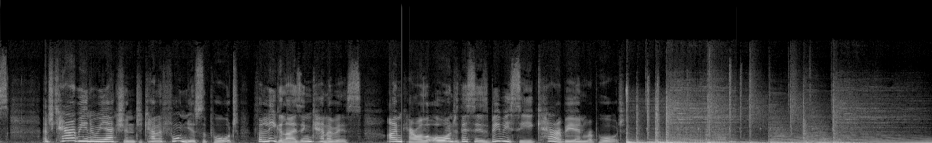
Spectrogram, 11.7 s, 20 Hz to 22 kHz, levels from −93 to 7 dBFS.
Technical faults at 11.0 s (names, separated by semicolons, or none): sudden gain jump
